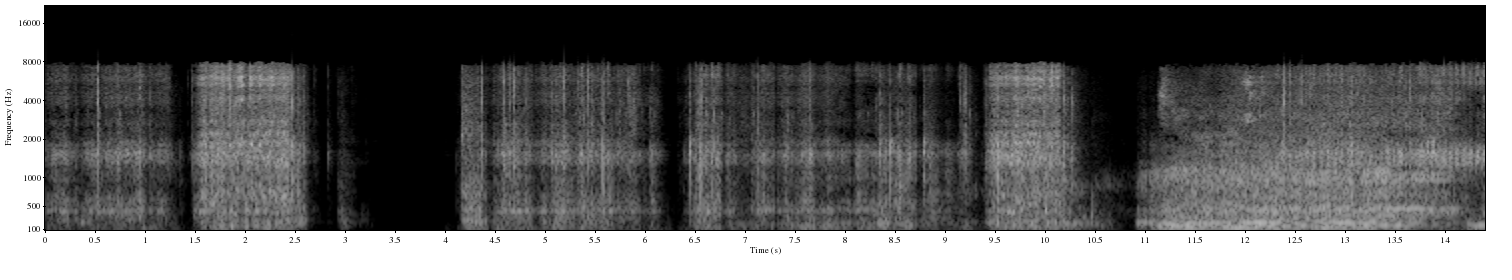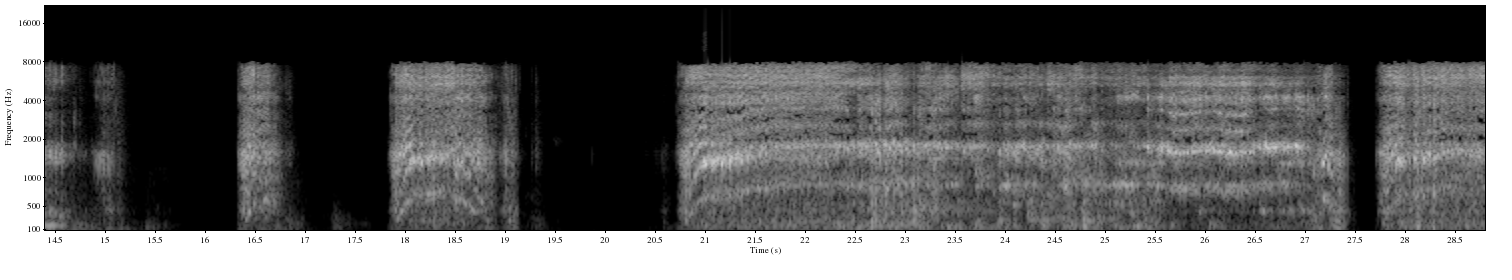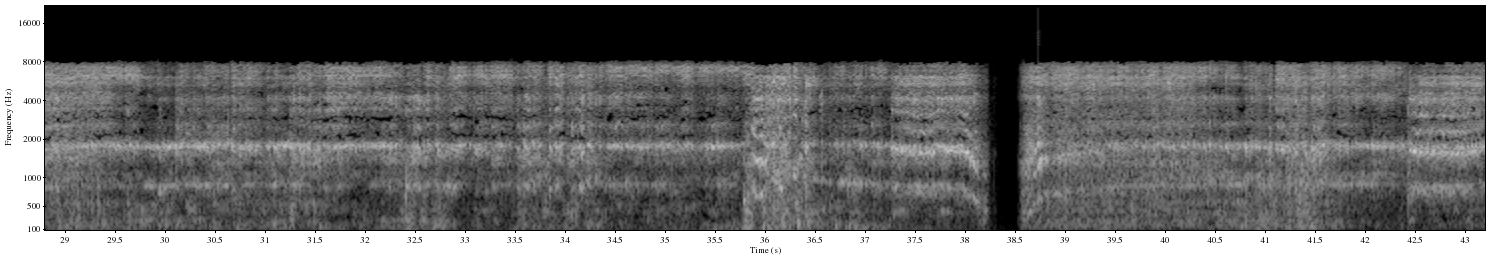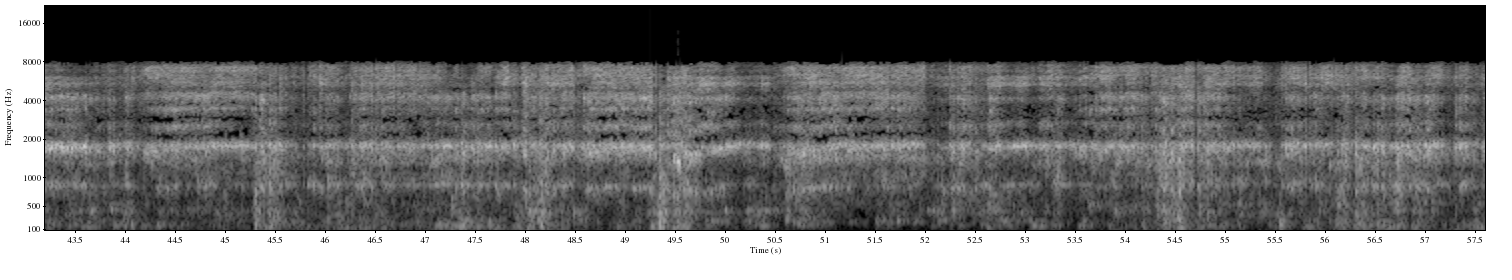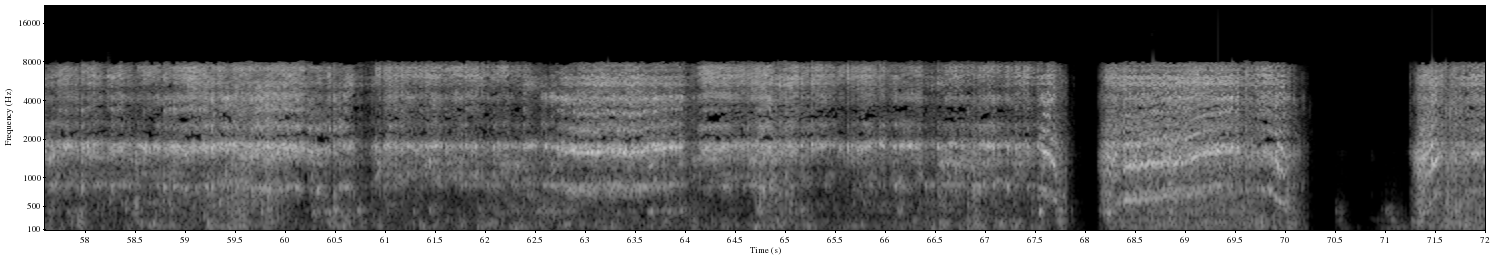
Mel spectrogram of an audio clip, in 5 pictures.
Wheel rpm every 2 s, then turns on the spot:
40, 10, 20, 10, 30, 10, 20, 10, 50, 30, 210, 230, 210, 150, 230, 230, 230, 240, 150, 220, 230, 230, 230, 230, 220, 230, 230, 230, 230, 220, 230, 220, 230, 140, 120, 110.
12-14 68-70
